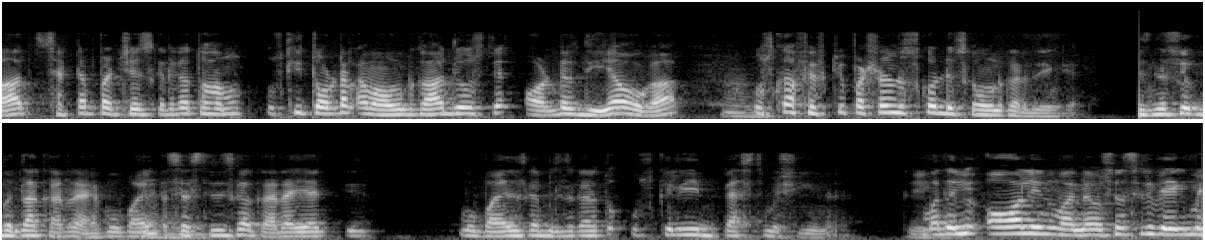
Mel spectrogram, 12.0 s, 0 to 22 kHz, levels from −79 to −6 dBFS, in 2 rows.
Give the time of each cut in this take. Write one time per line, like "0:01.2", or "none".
0:05.7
